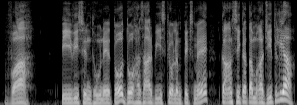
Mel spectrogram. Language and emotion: Urdu, surprised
